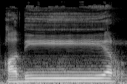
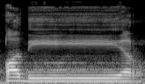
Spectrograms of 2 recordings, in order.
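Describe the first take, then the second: The two takes are said the same way.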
